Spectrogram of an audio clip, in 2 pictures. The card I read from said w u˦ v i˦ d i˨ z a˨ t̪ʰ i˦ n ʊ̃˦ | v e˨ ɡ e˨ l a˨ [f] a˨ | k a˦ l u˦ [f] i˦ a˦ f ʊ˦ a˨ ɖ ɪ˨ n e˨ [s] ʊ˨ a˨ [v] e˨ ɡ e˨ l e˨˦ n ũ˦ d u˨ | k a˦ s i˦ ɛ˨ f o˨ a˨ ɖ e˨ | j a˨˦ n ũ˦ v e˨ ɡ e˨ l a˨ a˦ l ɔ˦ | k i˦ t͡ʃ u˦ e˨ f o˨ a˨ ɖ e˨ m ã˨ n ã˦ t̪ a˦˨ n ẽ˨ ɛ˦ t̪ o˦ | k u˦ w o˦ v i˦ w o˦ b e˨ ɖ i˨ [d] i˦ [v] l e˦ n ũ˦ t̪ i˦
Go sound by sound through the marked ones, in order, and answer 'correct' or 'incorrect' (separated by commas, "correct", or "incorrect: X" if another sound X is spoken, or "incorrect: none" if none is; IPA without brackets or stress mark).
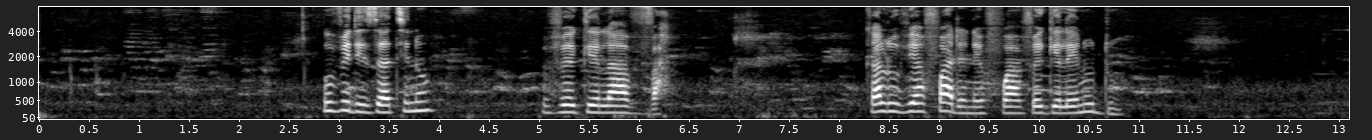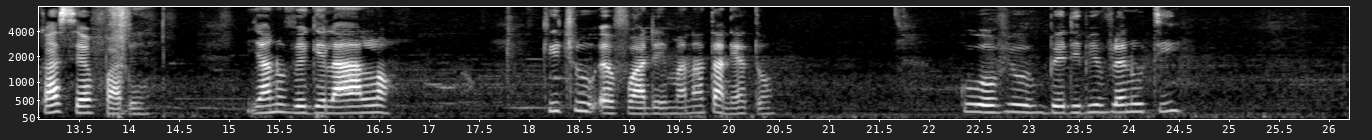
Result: incorrect: v, incorrect: v, incorrect: f, correct, incorrect: b, correct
